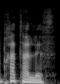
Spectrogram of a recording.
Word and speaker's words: Brattahlid: Das also, du meinst, das H spricht man gar nicht aus, das ist dann quasi stumm. Brattahlid? Hm. Brattahlid. Okay, ja, das klingt doch viel besser.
